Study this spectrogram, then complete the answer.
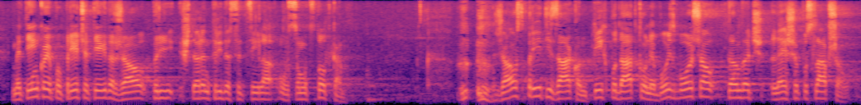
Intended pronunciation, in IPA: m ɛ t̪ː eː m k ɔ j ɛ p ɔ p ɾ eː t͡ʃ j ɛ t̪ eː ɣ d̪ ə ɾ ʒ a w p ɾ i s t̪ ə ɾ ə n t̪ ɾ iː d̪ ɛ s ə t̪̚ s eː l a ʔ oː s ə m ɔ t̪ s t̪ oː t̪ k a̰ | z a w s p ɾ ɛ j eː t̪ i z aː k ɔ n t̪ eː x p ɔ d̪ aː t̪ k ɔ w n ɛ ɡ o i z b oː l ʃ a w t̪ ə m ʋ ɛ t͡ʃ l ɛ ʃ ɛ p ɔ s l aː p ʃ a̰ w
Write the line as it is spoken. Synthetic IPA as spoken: m ɛ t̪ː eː ŋ k ɔ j ɛ p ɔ p ɾ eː t͡ʃ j ɛ t̪ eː ɣ d̪ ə ɾ ʒ a w p ɾ i ʃ t̪ ə ɾ ə n t̪ ɾ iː d̪ ɛ s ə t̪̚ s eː l a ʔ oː s ə m ɔ t̪ s t̪ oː t̪ k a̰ | ʒ a w s p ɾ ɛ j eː t̪ i z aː k ɔ n t̪ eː x p ɔ d̪ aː t̪ k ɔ w n ɛ b o i z b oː l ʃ a w t̪ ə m ʋ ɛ t͡ʃ l ɛ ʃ ɛ p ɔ s l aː p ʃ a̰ w

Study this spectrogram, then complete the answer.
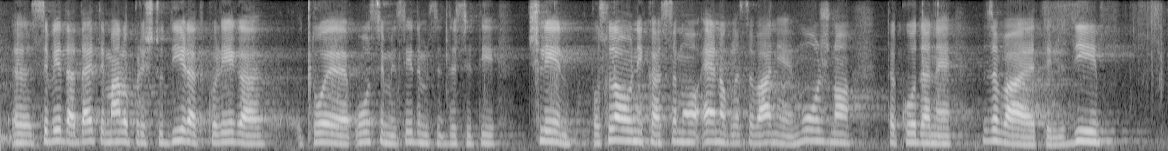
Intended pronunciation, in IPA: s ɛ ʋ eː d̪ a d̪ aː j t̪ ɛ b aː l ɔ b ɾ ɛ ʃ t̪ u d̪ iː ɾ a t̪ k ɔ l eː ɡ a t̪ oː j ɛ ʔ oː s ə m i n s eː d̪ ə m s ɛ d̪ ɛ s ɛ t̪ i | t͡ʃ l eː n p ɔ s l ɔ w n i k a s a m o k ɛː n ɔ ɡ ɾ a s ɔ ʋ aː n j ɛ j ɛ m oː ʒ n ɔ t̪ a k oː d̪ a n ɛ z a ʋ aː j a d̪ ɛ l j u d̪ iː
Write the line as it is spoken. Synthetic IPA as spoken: s ɛ ʋ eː d̪ a d̪ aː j t̪ ɛ m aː l ɔ p ɾ ɛ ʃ t̪ u d̪ iː ɾ a t̪ k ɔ l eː ɡ a t̪ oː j ɛ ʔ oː s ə m i n s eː d̪ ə m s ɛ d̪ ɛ s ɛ t̪ i | t͡ʃ l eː n p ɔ s l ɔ w n i k a s a m o ʔ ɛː n ɔ ɡ l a s ɔ ʋ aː n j ɛ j ɛ m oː ʒ n ɔ t̪ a k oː d̪ a n ɛ z a ʋ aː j a t̪ ɛ l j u d̪ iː

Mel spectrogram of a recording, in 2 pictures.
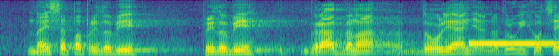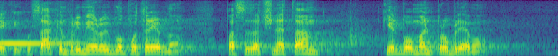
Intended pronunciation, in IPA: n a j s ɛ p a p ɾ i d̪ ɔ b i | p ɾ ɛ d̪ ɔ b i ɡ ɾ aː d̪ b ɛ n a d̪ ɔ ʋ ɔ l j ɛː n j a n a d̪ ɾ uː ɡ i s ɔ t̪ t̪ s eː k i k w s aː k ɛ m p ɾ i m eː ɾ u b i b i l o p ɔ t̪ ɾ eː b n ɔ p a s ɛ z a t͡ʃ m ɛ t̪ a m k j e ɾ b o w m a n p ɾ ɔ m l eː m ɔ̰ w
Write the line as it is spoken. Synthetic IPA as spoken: n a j s ɛ p a p ɾ i d̪ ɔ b i | p ɾ i d̪ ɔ b i ɡ ɾ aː d̪ b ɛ n a d̪ ɔ ʋ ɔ l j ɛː n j a n a d̪ ɾ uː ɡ i x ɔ t̪ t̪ s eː k i x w s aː k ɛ m p ɾ i m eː ɾ u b i b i l o p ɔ t̪ ɾ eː b n ɔ p a s ɛ z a t͡ʃ n ɛ t̪ a m k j e ɾ b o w m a n p ɾ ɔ b l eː m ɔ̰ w

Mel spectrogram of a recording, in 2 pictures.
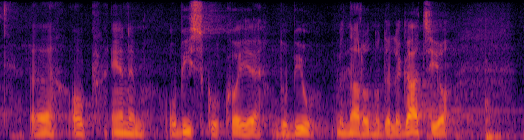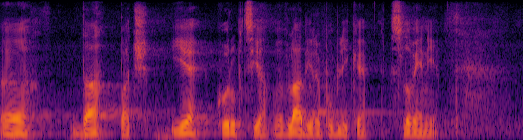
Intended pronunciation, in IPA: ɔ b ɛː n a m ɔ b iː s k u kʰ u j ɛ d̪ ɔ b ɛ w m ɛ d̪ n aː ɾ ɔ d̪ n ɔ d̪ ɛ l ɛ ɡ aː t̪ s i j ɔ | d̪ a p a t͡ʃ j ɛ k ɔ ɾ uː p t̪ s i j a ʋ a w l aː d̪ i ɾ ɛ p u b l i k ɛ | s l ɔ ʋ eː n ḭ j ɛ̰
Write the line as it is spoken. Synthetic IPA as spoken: ɔ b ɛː n ɛ m ɔ b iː s k u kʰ ɔ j ɛ d̪ ɔ b i w m ɛ d̪ n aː ɾ ɔ d̪ n ɔ d̪ ɛ l ɛ ɡ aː t̪ s i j ɔ | d̪ a p a t͡ʃ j ɛ k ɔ ɾ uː p t̪ s i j a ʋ ə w l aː d̪ i ɾ ɛ p u b l i k ɛ | s l ɔ ʋ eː n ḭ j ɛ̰

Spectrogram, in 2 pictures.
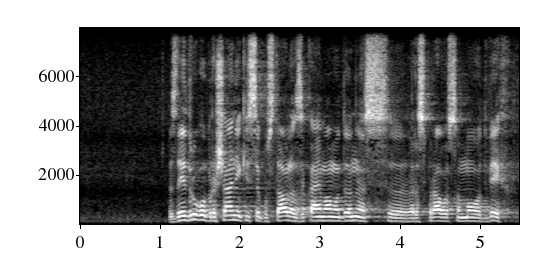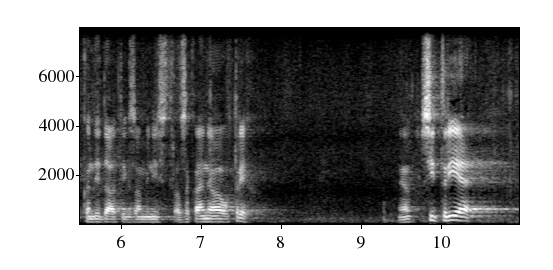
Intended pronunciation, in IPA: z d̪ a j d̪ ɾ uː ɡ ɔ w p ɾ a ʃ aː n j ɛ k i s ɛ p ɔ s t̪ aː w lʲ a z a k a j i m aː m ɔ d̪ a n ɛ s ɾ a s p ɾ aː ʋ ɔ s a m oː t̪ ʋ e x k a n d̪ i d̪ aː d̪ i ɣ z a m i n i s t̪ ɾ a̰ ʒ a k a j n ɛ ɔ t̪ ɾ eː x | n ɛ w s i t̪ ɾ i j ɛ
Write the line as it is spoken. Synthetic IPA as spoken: z d̪ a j d̪ ɾ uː ɡ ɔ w p ɾ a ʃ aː n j ɛ k i s ɛ p ɔ s t̪ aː w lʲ a z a k a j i m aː m ɔ d̪ a n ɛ s ɾ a s p ɾ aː ʋ ɔ s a m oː d̪ ʋ e x k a n d̪ i d̪ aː t̪ i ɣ z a m i n i s t̪ ɾ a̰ z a k a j n ɛ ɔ t̪ ɾ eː x | n ɛ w s i t̪ ɾ i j ɛ

